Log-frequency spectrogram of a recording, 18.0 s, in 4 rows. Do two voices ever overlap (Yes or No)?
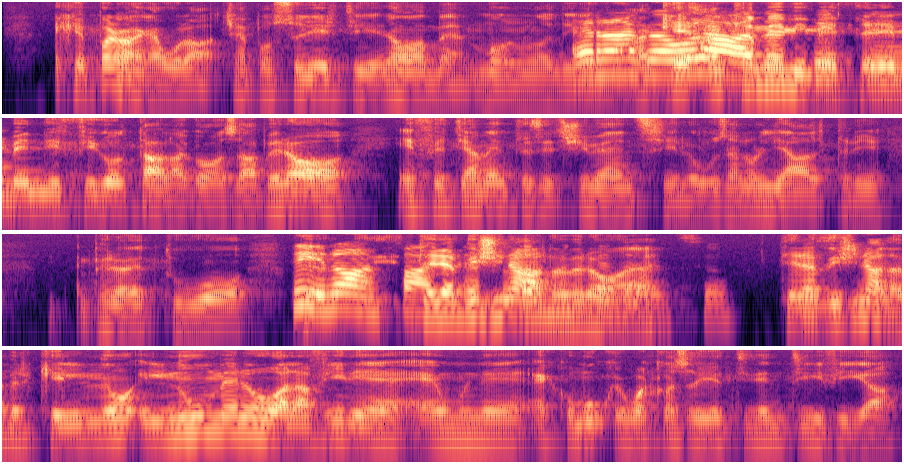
Yes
